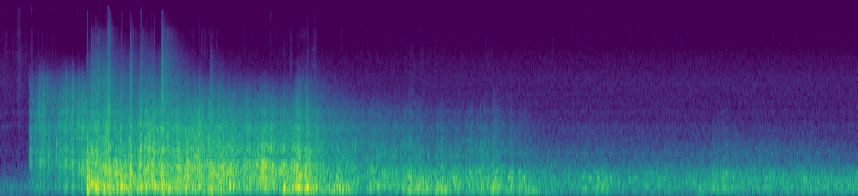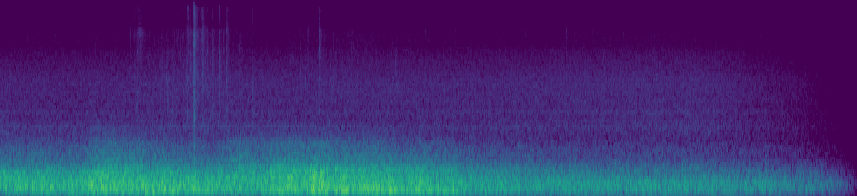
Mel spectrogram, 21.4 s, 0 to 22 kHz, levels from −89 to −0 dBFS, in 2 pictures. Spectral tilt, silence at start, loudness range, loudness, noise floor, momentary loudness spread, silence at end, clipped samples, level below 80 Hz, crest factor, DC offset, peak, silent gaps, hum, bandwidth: -8.5 dB/octave; 0.35 s; 21 LU; -20 LUFS; -61 dBFS; 24 LU; 1.95 s; under 0.1%; -40 dBFS; 22 dB; under 0.1%; 0 dBFS; none; none; 8.8 kHz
